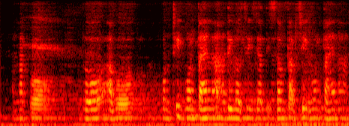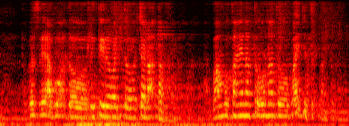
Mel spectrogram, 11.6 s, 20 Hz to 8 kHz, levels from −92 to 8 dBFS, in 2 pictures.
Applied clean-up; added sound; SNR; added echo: none; Thunder; 10 dB; reverberation time 2.4 s.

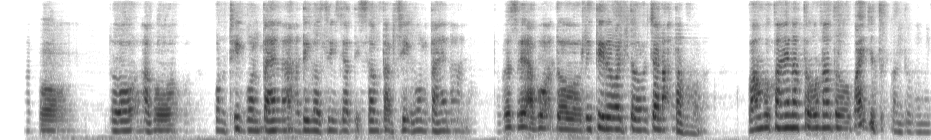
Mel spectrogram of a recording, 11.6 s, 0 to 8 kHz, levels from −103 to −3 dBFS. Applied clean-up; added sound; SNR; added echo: neural mask model DeepFilterNet 3.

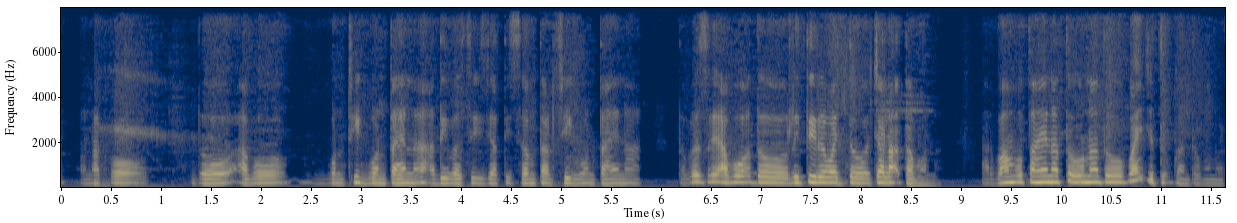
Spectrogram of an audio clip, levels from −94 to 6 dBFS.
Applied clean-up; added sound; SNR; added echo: none; none; none; none.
